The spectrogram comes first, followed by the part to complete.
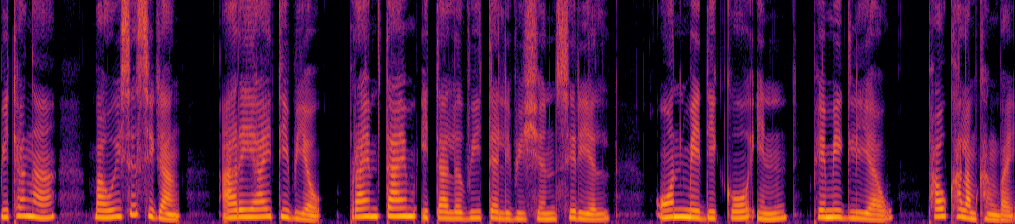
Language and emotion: Bodo, neutral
